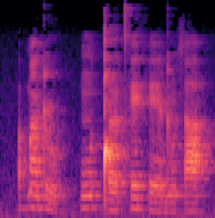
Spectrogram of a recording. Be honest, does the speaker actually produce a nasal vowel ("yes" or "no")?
yes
